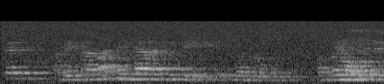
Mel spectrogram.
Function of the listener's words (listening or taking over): listening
